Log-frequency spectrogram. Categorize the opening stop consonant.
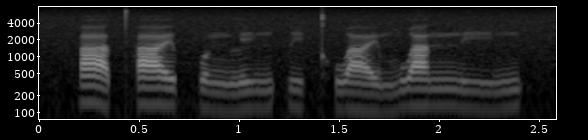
aspirated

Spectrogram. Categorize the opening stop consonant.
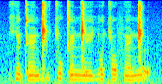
ejective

